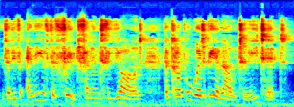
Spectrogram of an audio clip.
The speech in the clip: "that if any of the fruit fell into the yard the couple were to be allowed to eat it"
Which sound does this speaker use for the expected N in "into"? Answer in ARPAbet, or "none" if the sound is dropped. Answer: N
